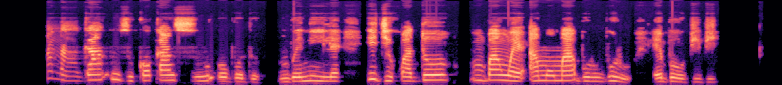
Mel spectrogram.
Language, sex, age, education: Igbo, female, 30-45, tertiary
